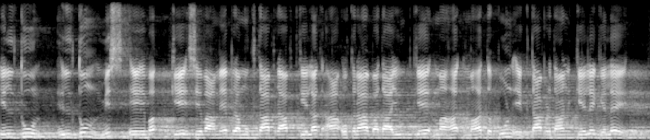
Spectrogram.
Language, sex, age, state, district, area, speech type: Maithili, male, 30-45, Bihar, Supaul, rural, read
